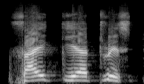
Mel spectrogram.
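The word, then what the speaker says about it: psychiatrist: তুমি যদি লক্ষ্য করো, এখানে প্রত্যেকটা শব্দের প্রথমে পি থাকলেও পরে এন, কোনো কোনো শব্দে এস থাকার কারণে পি এর উচ্চারণ কিন্তু হয়নি, অর্থাৎ পি এর উচ্চারণ সাইলেন্ট রয়েছে। তো তোমরা যখন ইংরেজি পড়বে তখন এই পি এর পরে যখন এন অথবা এস দেখবে তখন তোমরা এই পি এর উচ্চারণ করবে না।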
